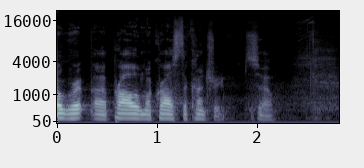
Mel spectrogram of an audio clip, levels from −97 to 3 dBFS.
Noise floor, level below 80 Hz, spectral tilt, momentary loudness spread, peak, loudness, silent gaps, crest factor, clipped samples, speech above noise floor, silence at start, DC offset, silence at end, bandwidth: -64 dBFS; -76 dBFS; -7 dB/octave; 20 LU; -14 dBFS; -35 LUFS; none; 20 dB; under 0.1%; 28 dB; 0 s; under 0.1%; 0.7 s; 16.5 kHz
